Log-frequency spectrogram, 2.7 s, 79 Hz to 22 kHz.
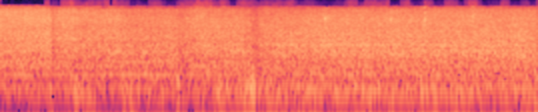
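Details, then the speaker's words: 2003 GE 12,400 BTU window air conditioner made by Samsung, after cleaning, switched to high fan at about 11.4 then 11.3 amps: strong steady rush of air over a low even hum, no knocks or squeals; head pressure dropped, running normally. "Airflow out of here is incredibly strong on this unit, and we're back down to about 11.3, and it's still running on high speed, so the head pressure went down."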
